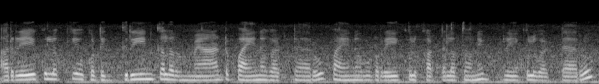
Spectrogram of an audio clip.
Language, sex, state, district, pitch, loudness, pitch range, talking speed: Telugu, female, Telangana, Mahabubabad, 205 Hz, -16 LUFS, 195-225 Hz, 130 wpm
